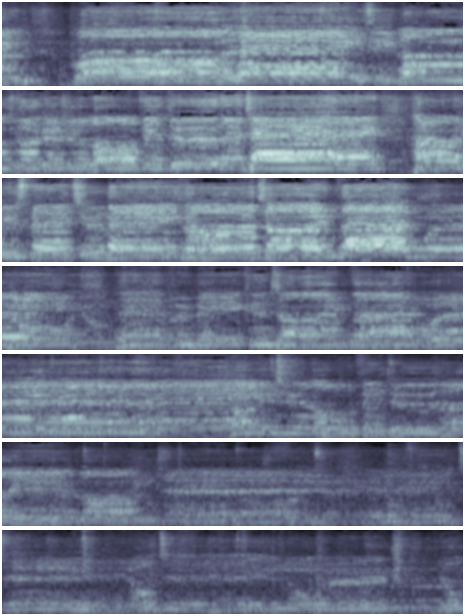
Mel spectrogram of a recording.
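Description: Male barbershop quartet singing a cappella in close four-part harmony. Full and loud through the first half, softer from about halfway on.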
